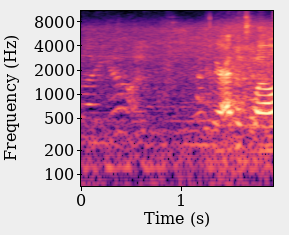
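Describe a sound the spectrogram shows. A woman talks loudly and with animation close to a microphone.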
